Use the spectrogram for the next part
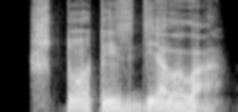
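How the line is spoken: Yelling mother. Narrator (Russian): заорала мать

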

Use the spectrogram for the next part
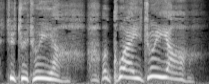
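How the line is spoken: Terrified trembling voice. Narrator (Chinese): 金半花早已经是面无人色了，他颤声说

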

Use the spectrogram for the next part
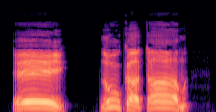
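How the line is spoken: Sergeant's roar. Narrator (Russian): проревел сержант

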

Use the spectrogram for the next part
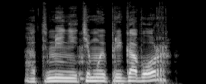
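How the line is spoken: Barked. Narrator (Russian): рявкнул Креван

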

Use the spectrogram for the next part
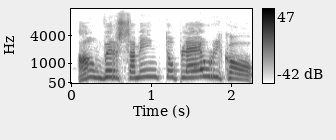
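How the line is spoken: Shouted. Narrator (Italian): urlava

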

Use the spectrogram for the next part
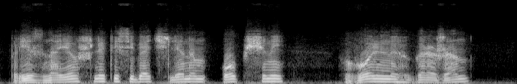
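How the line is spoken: Plain. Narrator (Russian): спросил король Алтынный

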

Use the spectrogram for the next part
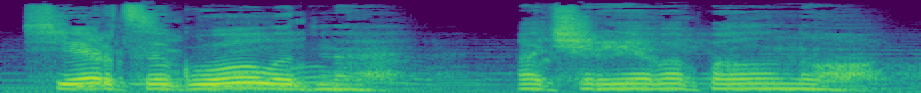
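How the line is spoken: Slow savoring drawl. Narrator (Russian): протянула Лика, точно пробуя каждое слово на вкус

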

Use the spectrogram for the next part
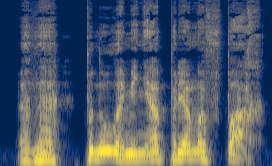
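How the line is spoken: Breathless, strained. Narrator (Russian): задыхаясь, выдавил он

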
